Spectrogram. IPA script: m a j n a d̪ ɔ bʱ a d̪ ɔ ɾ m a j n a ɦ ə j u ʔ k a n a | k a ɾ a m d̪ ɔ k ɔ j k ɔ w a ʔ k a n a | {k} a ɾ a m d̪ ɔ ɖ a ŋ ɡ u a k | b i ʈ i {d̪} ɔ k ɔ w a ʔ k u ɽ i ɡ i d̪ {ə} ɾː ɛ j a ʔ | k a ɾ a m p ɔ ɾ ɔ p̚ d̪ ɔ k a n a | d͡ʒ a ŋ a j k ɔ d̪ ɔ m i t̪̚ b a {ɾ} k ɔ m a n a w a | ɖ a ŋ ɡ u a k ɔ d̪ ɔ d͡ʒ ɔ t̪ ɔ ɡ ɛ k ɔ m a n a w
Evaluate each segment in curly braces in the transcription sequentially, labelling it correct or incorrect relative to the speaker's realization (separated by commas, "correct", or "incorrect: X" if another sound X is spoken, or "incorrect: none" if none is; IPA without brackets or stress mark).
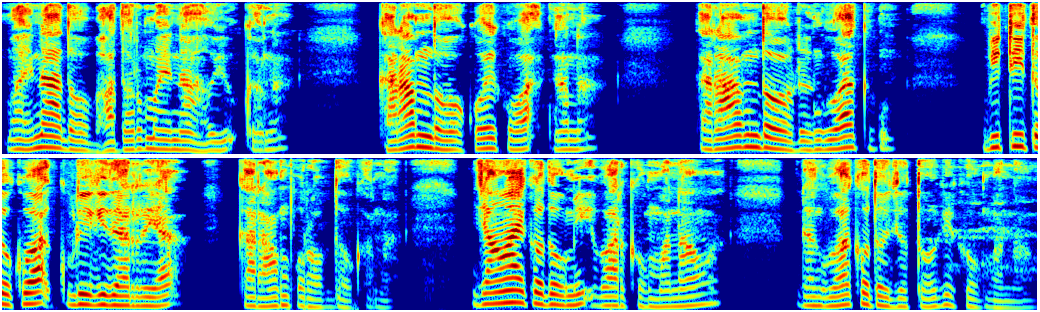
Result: correct, incorrect: t̪, incorrect: a, correct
